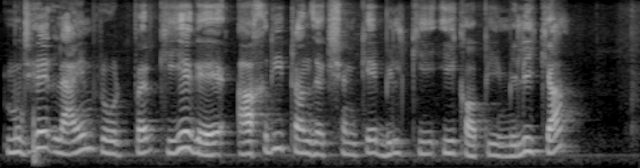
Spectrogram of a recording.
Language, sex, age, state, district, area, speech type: Urdu, male, 30-45, Delhi, South Delhi, urban, read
